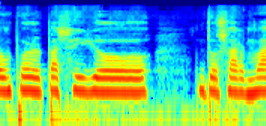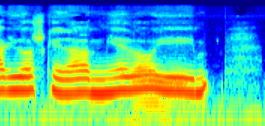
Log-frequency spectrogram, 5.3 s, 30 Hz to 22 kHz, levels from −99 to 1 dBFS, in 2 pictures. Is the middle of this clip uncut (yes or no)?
yes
